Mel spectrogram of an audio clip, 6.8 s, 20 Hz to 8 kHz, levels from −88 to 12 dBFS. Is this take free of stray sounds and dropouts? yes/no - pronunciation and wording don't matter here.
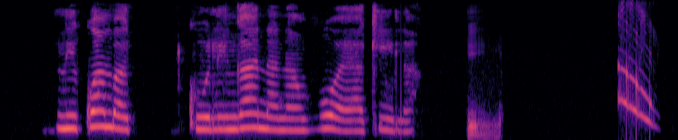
no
